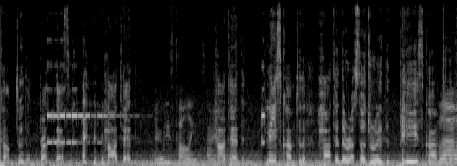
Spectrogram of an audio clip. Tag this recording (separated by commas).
Speech, Car, Vehicle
